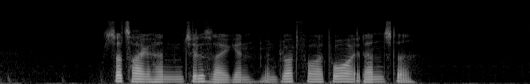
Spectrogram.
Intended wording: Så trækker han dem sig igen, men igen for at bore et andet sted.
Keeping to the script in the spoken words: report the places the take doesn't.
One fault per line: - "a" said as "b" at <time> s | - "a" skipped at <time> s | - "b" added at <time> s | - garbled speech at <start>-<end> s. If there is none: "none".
- "til" added at 1.8 s
- "igen" said as "blot" at 2.8 s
